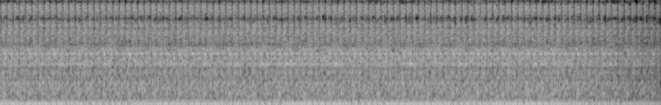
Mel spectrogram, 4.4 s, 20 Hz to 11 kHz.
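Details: Honda EarthDreams turbo GDI engine on Chevron 91 octane, steady idle with a quick, fairly even light valvetrain tick about four per second over the hum; the tick was briefly gone after MotorKote plus Marvel Mystery Oil but later returned, cause unclear.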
